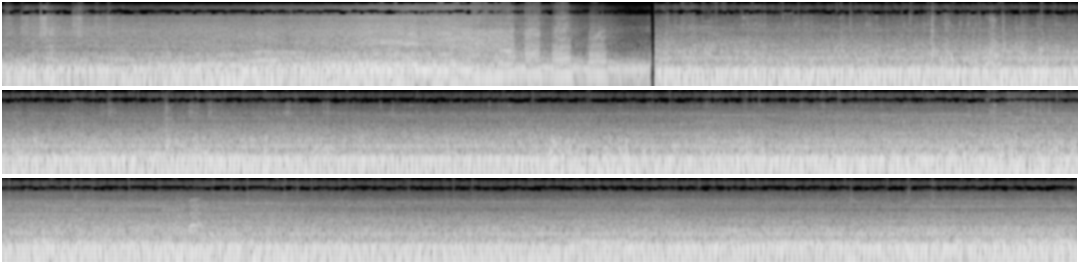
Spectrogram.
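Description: Can-Am Maverick Sport side-by-side's V-twin engine heard from on board: it revs up with rising pitch over the first few seconds, cuts out briefly about six seconds in, then runs steadily at low cruising speed.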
